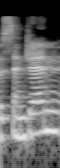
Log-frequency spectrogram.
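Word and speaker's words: CNGN: pleased too if anyone is like what do senen it's spelled c n GN center of excellence and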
